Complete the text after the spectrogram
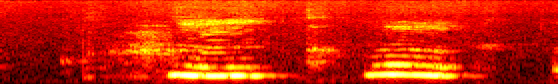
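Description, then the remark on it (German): A baby boy almost four months old babbles in two drawn-out, sing-song vocal bursts with short pauses between, clear, with no adult talk over it. “Kleiner erzählt, ne?”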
